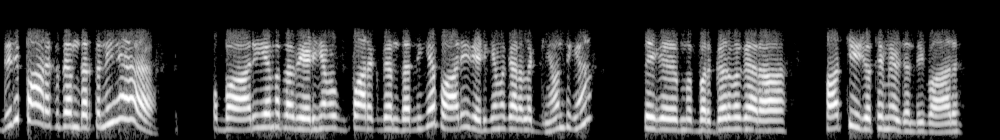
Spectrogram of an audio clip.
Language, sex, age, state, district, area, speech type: Punjabi, female, 30-45, Punjab, Gurdaspur, urban, conversation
